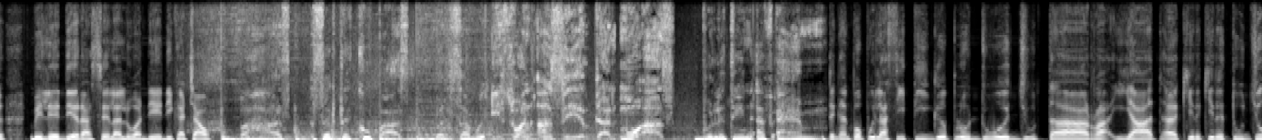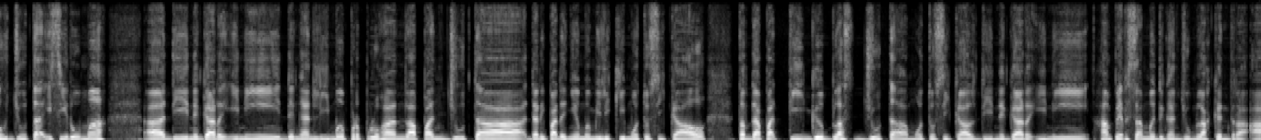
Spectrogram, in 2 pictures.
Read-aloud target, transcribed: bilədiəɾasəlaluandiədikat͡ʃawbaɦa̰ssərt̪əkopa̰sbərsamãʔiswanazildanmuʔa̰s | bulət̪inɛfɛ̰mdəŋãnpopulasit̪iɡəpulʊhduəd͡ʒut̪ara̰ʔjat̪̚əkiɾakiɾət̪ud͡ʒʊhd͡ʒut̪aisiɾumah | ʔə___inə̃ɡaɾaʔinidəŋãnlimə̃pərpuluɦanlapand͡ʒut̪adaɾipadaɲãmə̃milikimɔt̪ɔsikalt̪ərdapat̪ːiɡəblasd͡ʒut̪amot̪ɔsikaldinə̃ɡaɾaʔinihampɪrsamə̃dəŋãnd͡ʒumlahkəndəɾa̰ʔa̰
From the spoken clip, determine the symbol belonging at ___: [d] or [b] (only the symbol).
d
